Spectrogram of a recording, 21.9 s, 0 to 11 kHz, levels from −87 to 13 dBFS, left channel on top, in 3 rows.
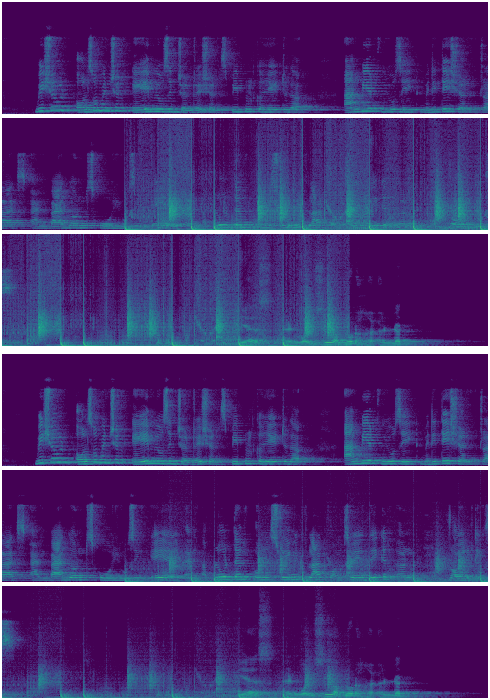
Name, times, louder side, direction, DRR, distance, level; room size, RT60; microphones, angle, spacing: voice 1, 0.5-4.5 5.1-13.5 14.0-14.8, right 4 dB, 50° right, 1.6 m, -37 dB
sound 1, 9.1-19.8, left 8 dB, 80° left, 0.4 m, -34 dB
voice 2, 18.1-20.6, left 1 dB, 5° left, 0.6 m, -33 dB
11.5 x 8.9 x 8.9 m
head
